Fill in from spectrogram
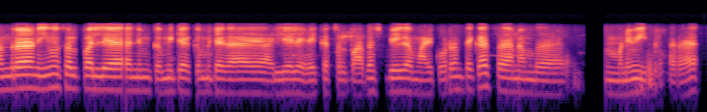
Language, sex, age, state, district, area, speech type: Kannada, male, 30-45, Karnataka, Belgaum, rural, conversation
